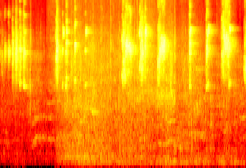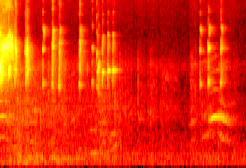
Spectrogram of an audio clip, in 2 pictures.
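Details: Lovebirds in a colony giving loud, sharp, high chirps and screechy notes in rapid bursts, densest in the first half and then thinning to scattered calls with quieter gaps.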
